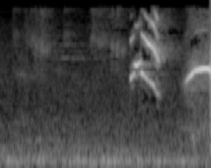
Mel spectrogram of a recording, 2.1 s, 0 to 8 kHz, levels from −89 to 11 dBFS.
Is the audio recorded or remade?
recorded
